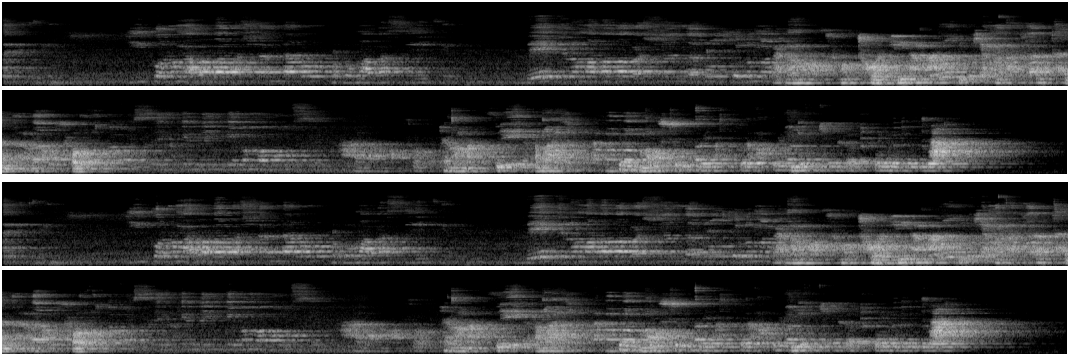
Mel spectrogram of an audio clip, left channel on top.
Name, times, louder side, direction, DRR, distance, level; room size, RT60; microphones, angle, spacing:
voice 1, 0.0-8.0 9.3-10.6 10.9-14.3 15.6-16.3 16.7-17.0, left 1 dB, 35° right, -6 dB, 0.6 m, -29 dB
voice 2, 7.7-11.0 11.3-11.5 14.0-15.4 16.0-16.4 16.7-16.8 17.0-17.2 19.9-20.1, left 1 dB, 45° left, -5 dB, 0.7 m, -22 dB
voice 3, 16.8-17.8 18.0-20.1, left 2 dB, 5° left, -11 dB, 1.1 m, -25 dB
3.9 x 3.4 x 2.4 m, 1.4 s
head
